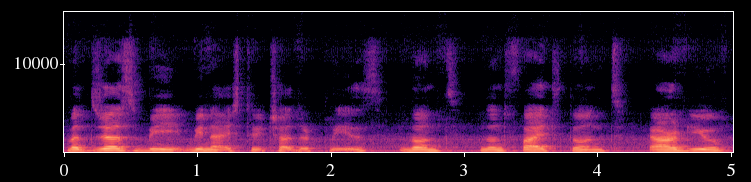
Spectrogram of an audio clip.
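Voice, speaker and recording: A woman's voice: on the low side, fairly even intonation, a little slow, a little mellow, lo-fi sound, a little hiss or hum. A woman with a Croatian accent, who speaks Croatian natively, hosts a casual livestream Q&A. She reads viewer comments aloud and answers them in friendly, slightly broken English. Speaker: channel host reading chat questions.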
